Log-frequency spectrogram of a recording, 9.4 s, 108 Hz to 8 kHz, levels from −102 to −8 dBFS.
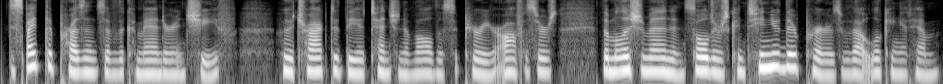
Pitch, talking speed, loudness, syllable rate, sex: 195 Hz, 180 wpm, -20 LUFS, 6.0 syllables/s, female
